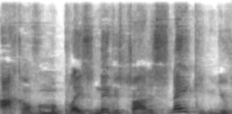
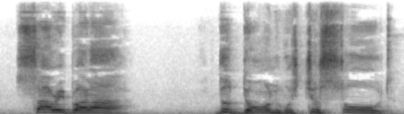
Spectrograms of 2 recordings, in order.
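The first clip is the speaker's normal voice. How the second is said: put-on Jamaican accent; 3 semitones higher than usual. Quoting the financial manager who finally calls back, in a put-on Jamaican accent. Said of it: "I don't know why I'm talking like a Jamaican".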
